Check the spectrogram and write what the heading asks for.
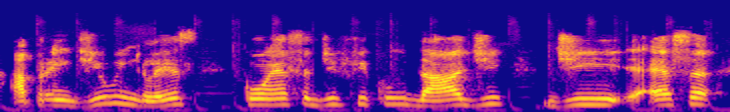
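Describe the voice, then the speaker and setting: A man's voice: high-pitched, slow pace, slightly rough, no echo, highs cut off, soft background music. A Brazilian man, a speech therapist, explaining in a livestream interview and acting out past conversations, with a Brazilian Portuguese accent. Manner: earnest, explanatory, acts out past dialogues.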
